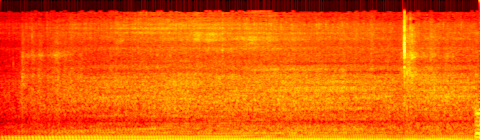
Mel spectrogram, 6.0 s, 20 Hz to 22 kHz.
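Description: KTM 390 Adventure's single-cylinder four-stroke engine running steadily as the bike rides along, with a steady hiss over it and one short click near the end.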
